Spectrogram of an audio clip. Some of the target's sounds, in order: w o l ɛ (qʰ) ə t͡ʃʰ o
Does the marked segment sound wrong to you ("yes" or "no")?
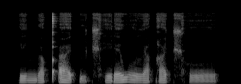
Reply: yes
